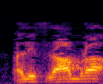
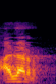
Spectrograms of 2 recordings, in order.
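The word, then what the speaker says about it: الر: These are pronounced separately, and so they are the broken into pieces. Not pronounced as Alif Lam Mim Alam, no. Alif Lam Mim. Alif Lam Ra Alar, no.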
